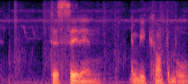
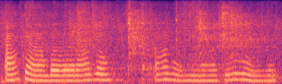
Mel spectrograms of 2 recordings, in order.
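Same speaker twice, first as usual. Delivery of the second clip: put-on baby talk; 11 semitones higher, 4 dB louder, much slower than usual. High baby-talk to dogs.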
